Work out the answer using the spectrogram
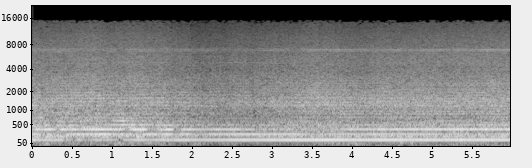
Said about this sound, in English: All right, what was that? That's right. It was a lawnmower. Yeah. It's a lawnmower.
